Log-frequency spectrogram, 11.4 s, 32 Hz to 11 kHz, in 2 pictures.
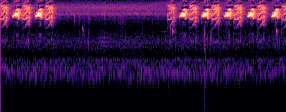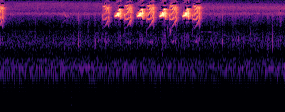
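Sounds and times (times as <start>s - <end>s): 
Japanese tit giving high bright double chirps: 0.0s - 1.1s, 3.3s - 5.8s, 7.8s - 9.8s.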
